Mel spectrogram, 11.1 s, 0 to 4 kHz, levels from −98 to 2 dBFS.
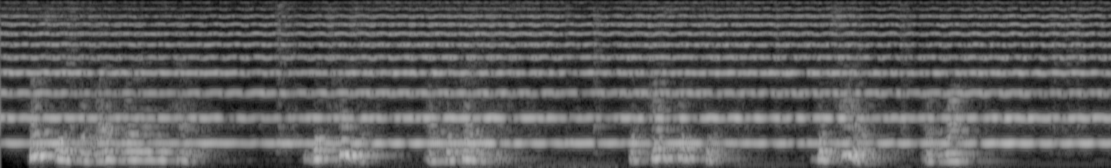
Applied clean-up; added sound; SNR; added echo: none; Bowed string instrument; -4 dB; reverberation time 0.9 s.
